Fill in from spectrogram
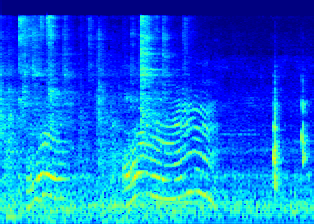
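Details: Unhappy pet cockatoo at home on a Monday morning. It makes two long, wavering, nasal wails that swell and sag in pitch, followed by a few sharp clicks.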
